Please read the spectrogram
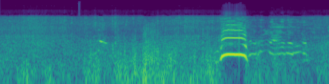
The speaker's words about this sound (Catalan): Bueno, i mentre estàvem dins de l'aigua, ens va arribar una onada bastant important, no? Sí, n'hi havia unes quantes, però n'hi havia una que era més gran que totes.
